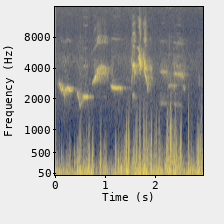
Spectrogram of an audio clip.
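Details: Common blackbird singing: a short run of clear, fluted whistles, several sliding downward, ending in a higher, squeaky twittering flourish, all over heavy low rumbling wind or handling noise.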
